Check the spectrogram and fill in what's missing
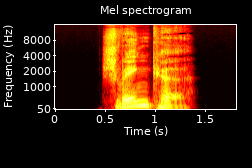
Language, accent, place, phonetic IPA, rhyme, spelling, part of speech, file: German, Germany, Berlin, [ˈʃvɛŋkə], -ɛŋkə, Schwenke, noun, De-Schwenke.ogg
- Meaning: nominative/accusative/genitive plural of Schwenk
